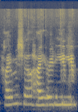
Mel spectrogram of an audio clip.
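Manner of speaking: ordinary delivery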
